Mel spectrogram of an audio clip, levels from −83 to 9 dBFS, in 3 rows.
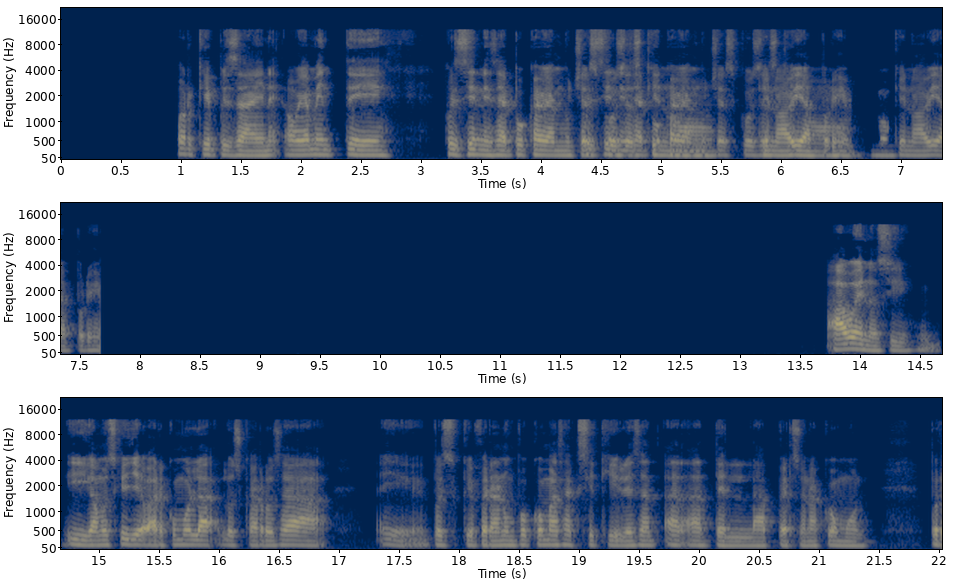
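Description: A speech recording with a doubled audio track from 4.37 s to 7.67 s: a second full-band copy of the speech runs about one second behind the original and roughly 5 dB quieter, likely from the same signal being captured again through a slower path. Unlike an echo or room reverb, the copy has no decay or room colour, and it cuts in and out abruptly at the start and end of that stretch.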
